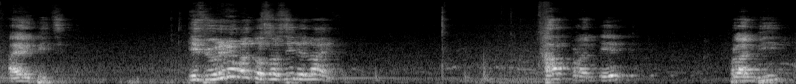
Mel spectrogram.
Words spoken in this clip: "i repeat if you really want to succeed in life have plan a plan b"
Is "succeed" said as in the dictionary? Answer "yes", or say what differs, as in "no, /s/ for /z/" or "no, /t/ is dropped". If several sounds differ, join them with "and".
no, /k/ is dropped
